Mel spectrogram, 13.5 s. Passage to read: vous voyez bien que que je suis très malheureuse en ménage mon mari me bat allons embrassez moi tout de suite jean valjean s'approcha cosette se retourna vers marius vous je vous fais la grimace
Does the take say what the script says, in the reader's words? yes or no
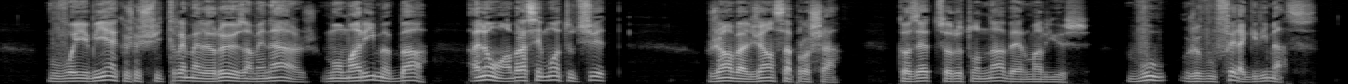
yes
